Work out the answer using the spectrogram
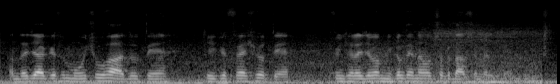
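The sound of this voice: Amid clear background noise and audible room echo, a man speaks at a fast pace and medium pitch with little pitch movement.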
